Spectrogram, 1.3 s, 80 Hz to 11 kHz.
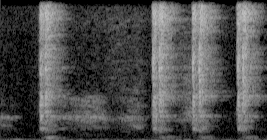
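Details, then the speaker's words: Fire alarm system test with a Wheelock DSM-12/24 sync module and synchronized strobes: quiet room, single click followed by a quick triple click; normal sync module relay clicking. "So now you really can't see it cuz there's no good way to show it, but all of these devices are in sync. And if you can hear, you'll hear the DSM clicking"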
